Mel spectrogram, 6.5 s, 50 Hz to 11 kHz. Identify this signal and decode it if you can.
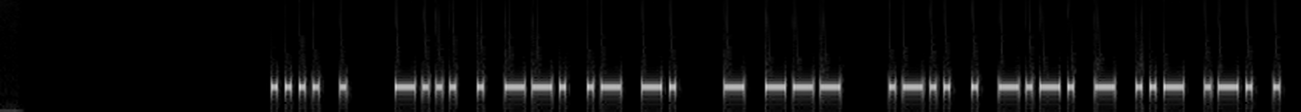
Morse code, heard as a keyed tone, about 36 wpm, 700 Hz. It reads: HE BEGAN TO LECTURE
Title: Sentences from Top 1600 Words 35wpm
